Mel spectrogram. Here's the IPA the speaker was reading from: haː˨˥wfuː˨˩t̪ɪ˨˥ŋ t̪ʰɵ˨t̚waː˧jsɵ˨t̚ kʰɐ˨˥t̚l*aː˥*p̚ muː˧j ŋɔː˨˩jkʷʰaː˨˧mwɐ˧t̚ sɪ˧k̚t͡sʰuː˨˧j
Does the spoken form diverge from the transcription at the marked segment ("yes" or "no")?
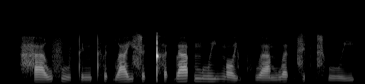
no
